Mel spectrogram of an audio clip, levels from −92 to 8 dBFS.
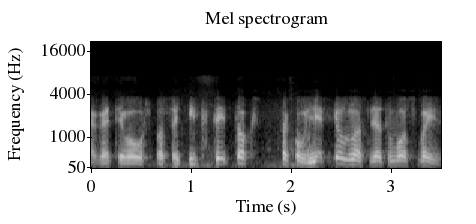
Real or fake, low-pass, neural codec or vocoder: real; 7.2 kHz; none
